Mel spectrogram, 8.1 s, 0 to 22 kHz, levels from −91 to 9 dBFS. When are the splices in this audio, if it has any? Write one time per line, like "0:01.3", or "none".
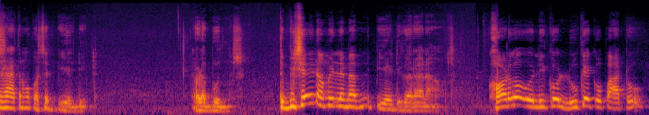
0:06.0

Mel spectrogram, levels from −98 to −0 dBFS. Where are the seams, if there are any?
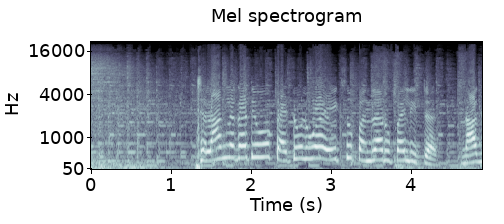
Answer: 0:01.2

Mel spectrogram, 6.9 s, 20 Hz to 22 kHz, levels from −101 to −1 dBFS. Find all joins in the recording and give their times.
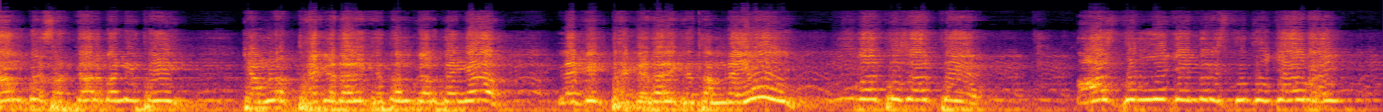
0:04.3

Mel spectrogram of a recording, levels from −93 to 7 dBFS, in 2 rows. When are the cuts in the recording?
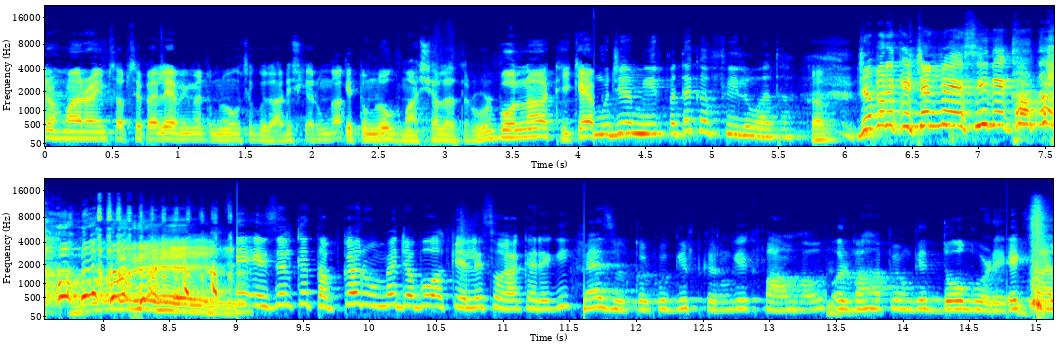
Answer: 0:04.1
0:09.0
0:11.6

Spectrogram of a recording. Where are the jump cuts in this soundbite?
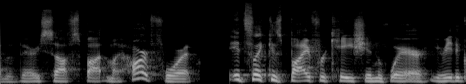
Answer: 0:02.2

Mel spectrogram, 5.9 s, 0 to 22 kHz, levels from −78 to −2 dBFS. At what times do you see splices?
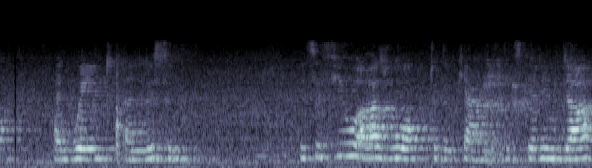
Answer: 0:05.0

